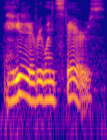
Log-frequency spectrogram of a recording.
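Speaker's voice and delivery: ordinary delivery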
